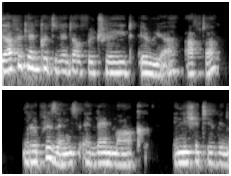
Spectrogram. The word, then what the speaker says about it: AfCFTA: The AfCFTA, or the AfCFTA, as you corrected me, is the right way to say it, has been in the news for some time.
